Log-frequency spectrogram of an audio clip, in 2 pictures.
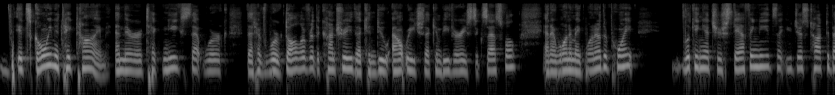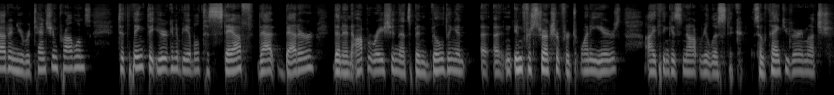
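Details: Adult speaker at a public meeting; Normal voice.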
